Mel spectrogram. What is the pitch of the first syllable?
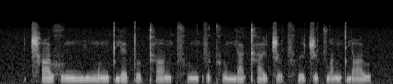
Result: falling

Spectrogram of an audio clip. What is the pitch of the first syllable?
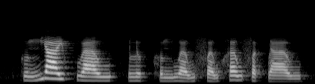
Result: rising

